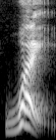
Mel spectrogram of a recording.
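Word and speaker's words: 와이 (喂): 사람을 부를 때는 여보세요. 반드시 와이 네. 사성으로 할 수 있어요. 네. 전화를 받을 때는 이성으로 발음할 수 있습니다. 와이.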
